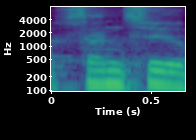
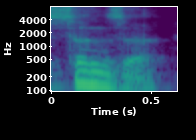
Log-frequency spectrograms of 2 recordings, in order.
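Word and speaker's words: Sun Tzu: gets back to Sunza the Sunsu most people call him the correct pronunciation is Sunza but it gets back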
